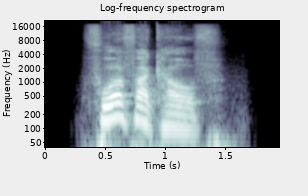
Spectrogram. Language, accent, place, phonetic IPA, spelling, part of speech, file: German, Germany, Berlin, [ˈfoːɐ̯fɛɐ̯ˌkaʊ̯f], Vorverkauf, noun, De-Vorverkauf.ogg
- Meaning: presale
